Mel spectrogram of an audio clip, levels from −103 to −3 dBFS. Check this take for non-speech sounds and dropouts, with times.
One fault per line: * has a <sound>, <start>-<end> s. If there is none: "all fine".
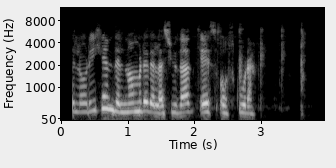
all fine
